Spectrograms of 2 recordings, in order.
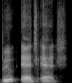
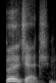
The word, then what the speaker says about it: Buttigieg: Michael Parton says, real quick, it's pronounced boot edge. Buttigieg.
